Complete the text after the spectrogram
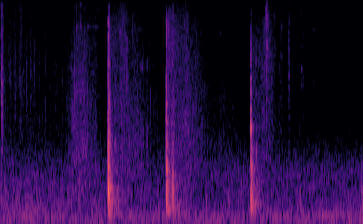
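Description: Boots step on a wooden floor.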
